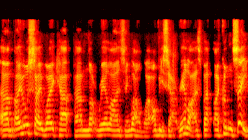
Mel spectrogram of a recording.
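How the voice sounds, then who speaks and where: In a New Zealand accent, a man speaks at a moderate pace with a fairly high pitch and fairly even intonation. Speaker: Māori leader and former public servant. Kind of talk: podcast interview testimony. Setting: video call. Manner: occasionally slurred words after stroke.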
